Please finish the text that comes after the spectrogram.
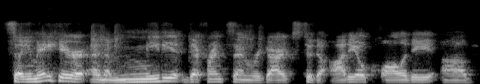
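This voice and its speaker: A man with a deep baritone voice giving an instructional talk, explaining things step by step and repeating phrases as he thinks. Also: fairly even intonation, normal speed. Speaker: presenter. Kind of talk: instructional talk on audio gear. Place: small bare room at home. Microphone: desktop condenser mic, then earbud headset. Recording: dull lo-fi earbud audio with echo.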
